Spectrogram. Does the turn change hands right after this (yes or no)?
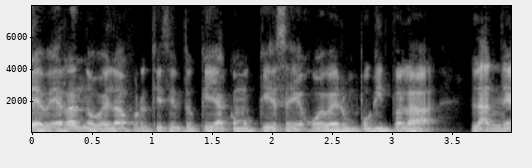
yes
